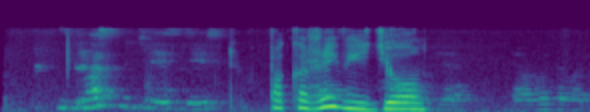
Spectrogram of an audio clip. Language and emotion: Russian, neutral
